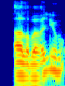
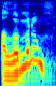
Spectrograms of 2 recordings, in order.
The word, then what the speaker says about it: aluminium: Yeah, that was aluminium, or as Americans say, what was it, aluminum?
